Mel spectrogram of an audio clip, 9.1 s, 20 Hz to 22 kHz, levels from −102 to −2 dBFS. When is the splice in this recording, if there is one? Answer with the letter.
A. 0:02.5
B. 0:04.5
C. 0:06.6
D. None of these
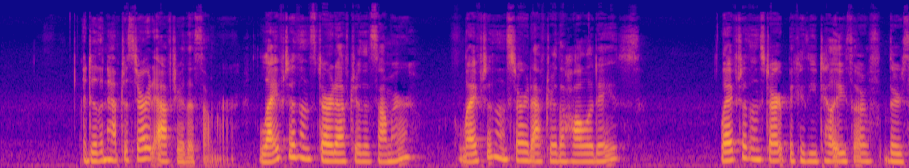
A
